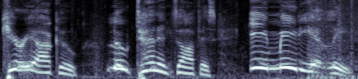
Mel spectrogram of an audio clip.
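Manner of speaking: guard calling out. Retold or imitated. Prison guard summoning him to the lieutenant's office, shouted call. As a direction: call the prisoner's name across the whole unit.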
